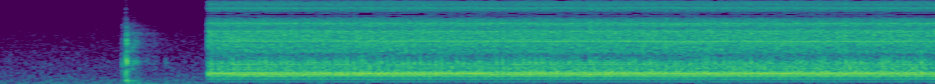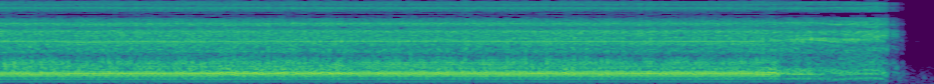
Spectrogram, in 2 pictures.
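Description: A cordless rotary hammer drills into concrete.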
